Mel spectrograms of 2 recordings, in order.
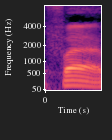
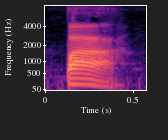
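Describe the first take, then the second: First: It starts with an f sound, breath flowing. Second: It starts with a p sound, no breath flow. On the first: The speaker calls it right. "terus ada nafas yang mengalir" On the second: The speaker calls it wrong. "jangan dibaca pa"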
